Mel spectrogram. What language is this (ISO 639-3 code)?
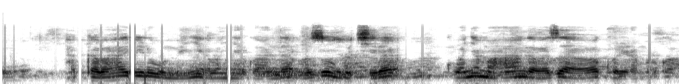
kin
